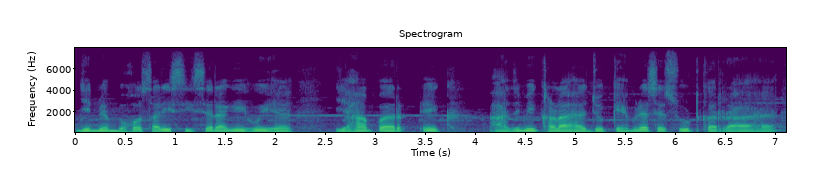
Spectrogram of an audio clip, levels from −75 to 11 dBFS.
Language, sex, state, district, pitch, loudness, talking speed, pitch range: Hindi, male, Jharkhand, Palamu, 120 Hz, -18 LUFS, 170 wpm, 115-125 Hz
